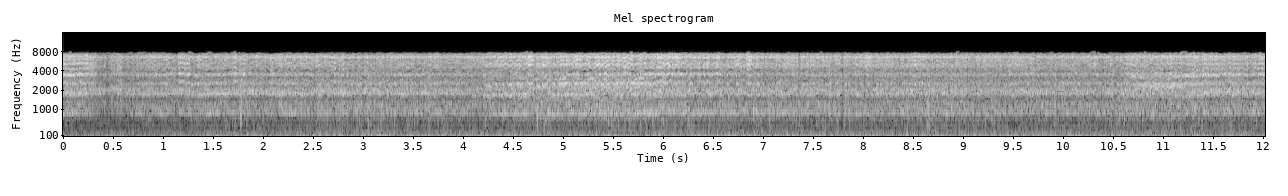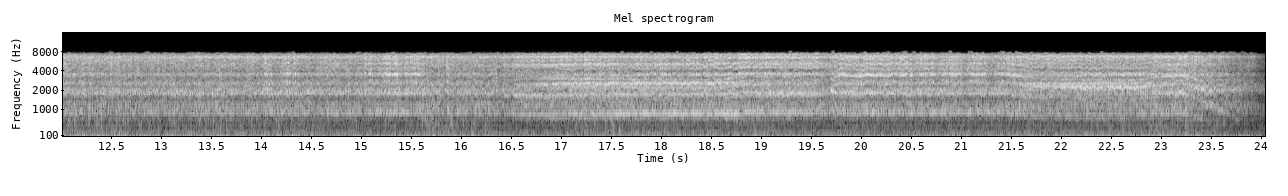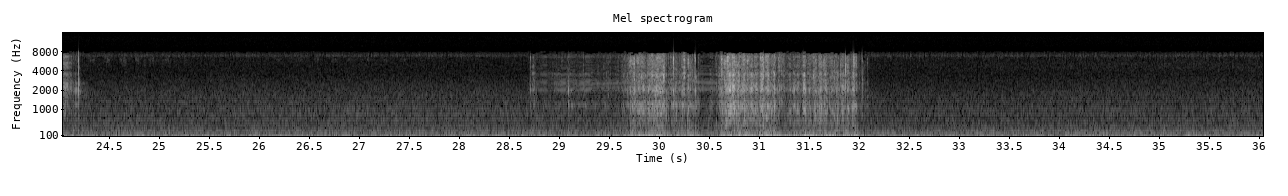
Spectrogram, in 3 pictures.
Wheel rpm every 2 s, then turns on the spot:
230, 230, 220, 230, 230, 230, 230, 230, 220, 220, 230, 120, 0, 0, 0, 20, 0, 0.
30-32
